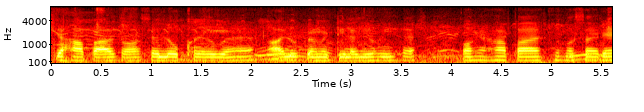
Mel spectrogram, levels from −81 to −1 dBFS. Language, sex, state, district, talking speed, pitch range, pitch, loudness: Hindi, male, Madhya Pradesh, Katni, 225 wpm, 140-150 Hz, 145 Hz, -16 LUFS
